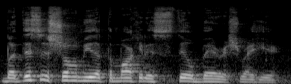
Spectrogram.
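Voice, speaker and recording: A man with a slightly high yet mellow, warm voice talks through market charts as a live host. He keeps it loose and conversational, addressing his chat directly. His voice has a slight scratchiness to it. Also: animated, fairly quick, slight background noise. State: voice getting scratchy. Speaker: trading channel host and teacher. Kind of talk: casual live chart analysis.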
